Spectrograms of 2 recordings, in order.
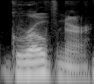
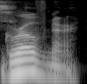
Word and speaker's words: Grosvenor: It's Ed Grosvenor. – The S is silent. – Of course it is. – Grosvenor.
